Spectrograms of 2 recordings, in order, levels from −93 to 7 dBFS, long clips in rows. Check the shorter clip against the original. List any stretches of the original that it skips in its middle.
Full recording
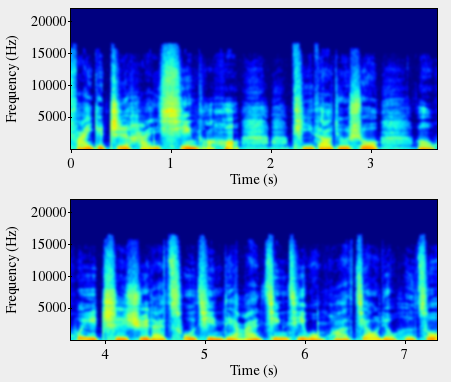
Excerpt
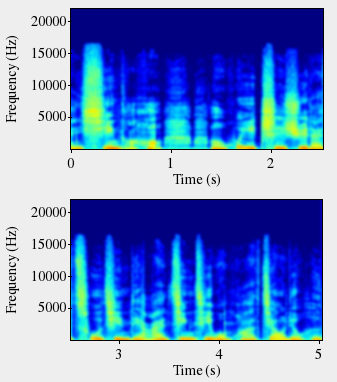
0:02.1-0:03.4

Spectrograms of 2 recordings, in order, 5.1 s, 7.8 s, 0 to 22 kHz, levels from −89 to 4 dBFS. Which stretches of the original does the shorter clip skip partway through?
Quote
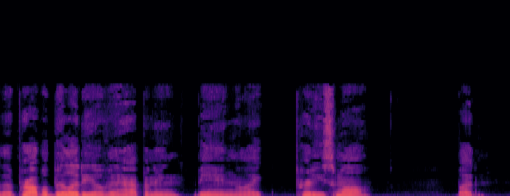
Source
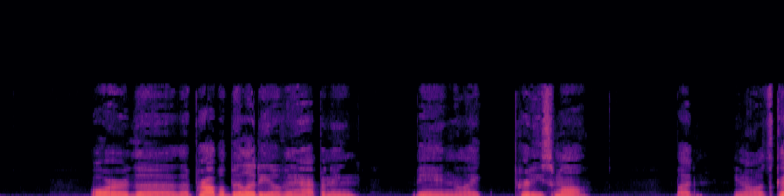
0:03.6-0:04.1

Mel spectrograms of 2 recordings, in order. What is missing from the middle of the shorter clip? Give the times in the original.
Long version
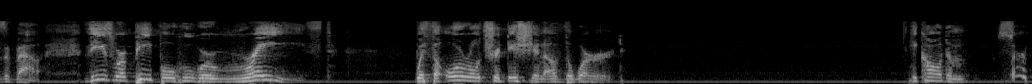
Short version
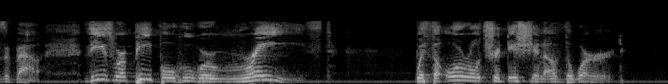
none

